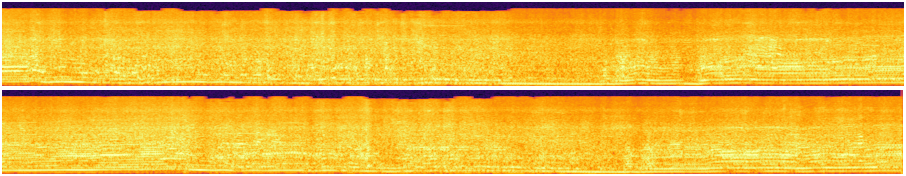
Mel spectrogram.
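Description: Rally car engine heard from inside the cabin at stage pace. The revs keep rising and falling: they drop sharply at the start, sink low about four seconds in and again near the end, and climb back up each time as the car slows for corners and accelerates out of them.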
